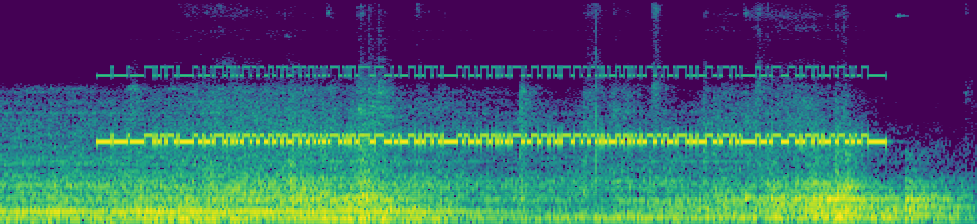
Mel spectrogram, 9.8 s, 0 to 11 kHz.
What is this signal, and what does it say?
RTTY (45.45 baud, 170 Hz shift), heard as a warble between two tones, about 1360 Hz centre, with the noise inside a lift. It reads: PER IL RESTO, LAREA E RURALE, CON UNA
